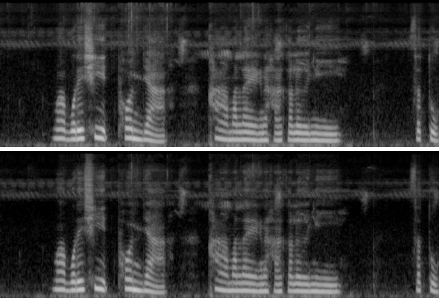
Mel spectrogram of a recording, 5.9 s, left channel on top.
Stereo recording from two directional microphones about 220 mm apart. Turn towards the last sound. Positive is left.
turn(degrees=-5)  # may be behind; listen again after turning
